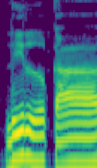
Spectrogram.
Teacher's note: Kemudian di sini ada lilka, yaitu ada huruf kaf di mana huruf kaf ini berharakat berdiri ini dibaca panjang yaitu satu alif atau dua harakat atau dua ketukan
